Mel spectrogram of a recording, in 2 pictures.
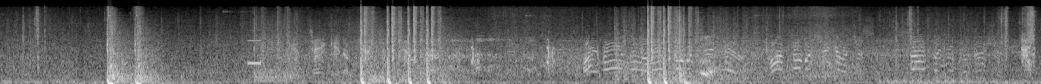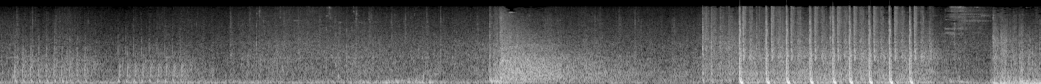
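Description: Rifle shots fire in rapid, loud bursts.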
